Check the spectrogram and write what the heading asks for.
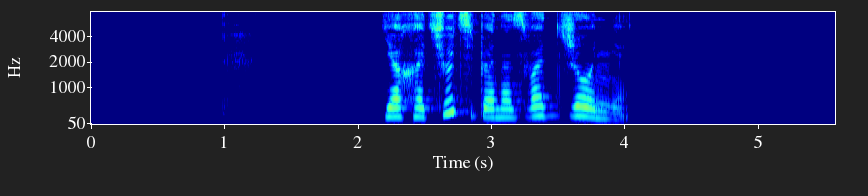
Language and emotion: Russian, positive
